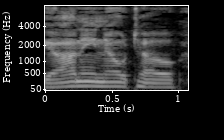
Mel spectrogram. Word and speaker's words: Giani Noto: the Giani Noto YouTube channel and that's how you pronounce my name Giani is Italian for John and Noto is a fishing Village in Sicily where my father was from so it's I have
